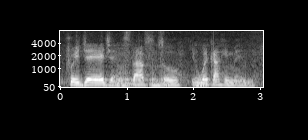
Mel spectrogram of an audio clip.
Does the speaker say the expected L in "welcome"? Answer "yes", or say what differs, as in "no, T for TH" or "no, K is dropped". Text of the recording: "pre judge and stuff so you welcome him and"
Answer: no, L is dropped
